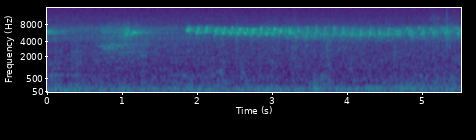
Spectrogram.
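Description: A bird gives a high, rapid trill of about nine notes a second, starting about two seconds in and running to the end, after a couple of short high chirps. A steady low rumble lies underneath.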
